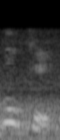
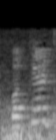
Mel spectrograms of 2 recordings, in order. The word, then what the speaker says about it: bouquet: अगर आप अल्फाबेट पे ध्यान देंगे, ये बकेट हो जाएगा, बट इट्स नॉट बकेट, इट्स बुके, बुके, इट्स नॉट बुके, इट्स बुके, BOUQUET, BOUQUET।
